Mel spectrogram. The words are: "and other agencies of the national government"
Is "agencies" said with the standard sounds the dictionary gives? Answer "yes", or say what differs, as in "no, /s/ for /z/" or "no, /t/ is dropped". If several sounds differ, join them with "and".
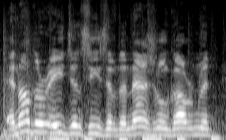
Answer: yes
